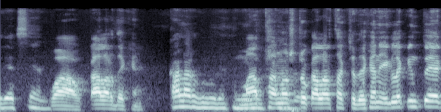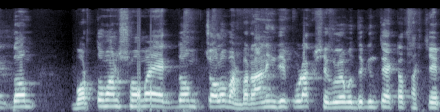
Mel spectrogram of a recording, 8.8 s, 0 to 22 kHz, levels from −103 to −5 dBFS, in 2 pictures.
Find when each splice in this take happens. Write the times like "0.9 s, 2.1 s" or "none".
none

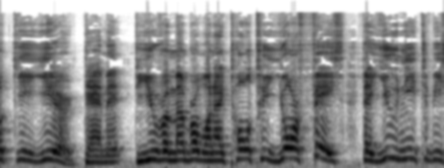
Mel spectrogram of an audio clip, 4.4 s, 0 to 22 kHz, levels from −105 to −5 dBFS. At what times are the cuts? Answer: 1.2 s

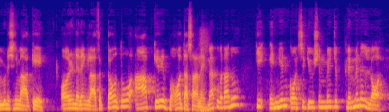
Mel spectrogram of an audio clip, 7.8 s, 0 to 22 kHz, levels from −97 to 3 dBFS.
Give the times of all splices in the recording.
4.1 s

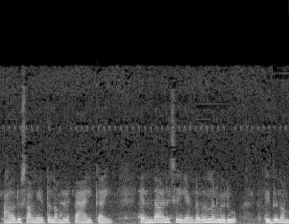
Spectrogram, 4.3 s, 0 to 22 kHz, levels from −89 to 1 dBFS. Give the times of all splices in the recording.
none

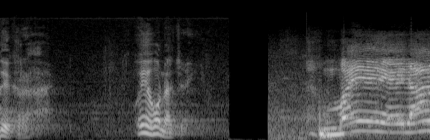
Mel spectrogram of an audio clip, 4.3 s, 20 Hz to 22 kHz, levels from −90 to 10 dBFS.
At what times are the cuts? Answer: 2.6 s

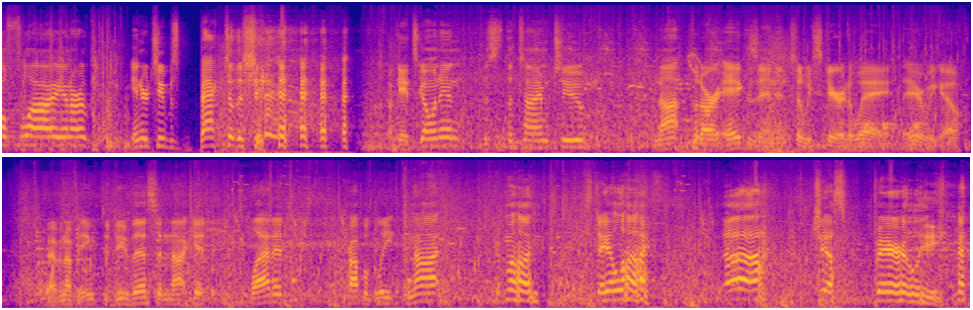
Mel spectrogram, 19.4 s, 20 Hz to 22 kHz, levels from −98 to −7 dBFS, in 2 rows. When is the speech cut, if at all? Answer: 3.7 s, 9.8 s

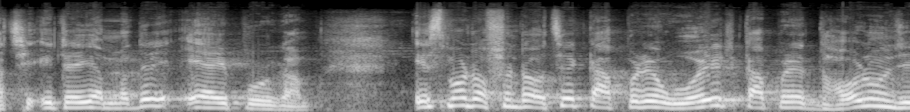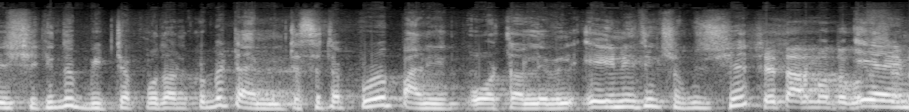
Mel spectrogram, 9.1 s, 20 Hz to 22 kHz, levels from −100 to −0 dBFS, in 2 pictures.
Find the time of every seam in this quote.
none

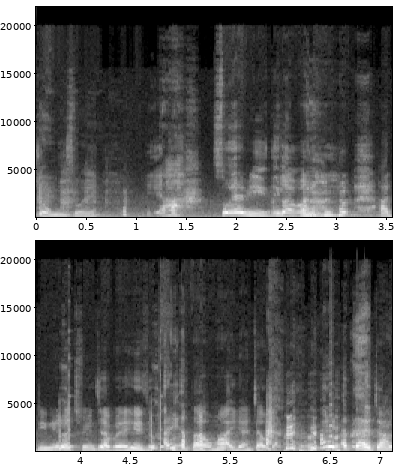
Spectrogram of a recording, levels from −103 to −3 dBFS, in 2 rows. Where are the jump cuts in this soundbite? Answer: none

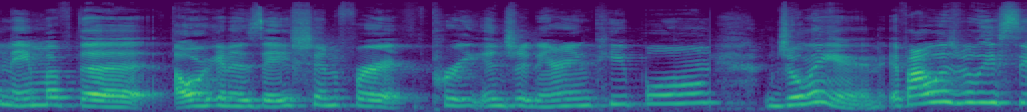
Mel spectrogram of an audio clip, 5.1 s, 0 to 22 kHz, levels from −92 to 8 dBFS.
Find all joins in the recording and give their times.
3.7 s

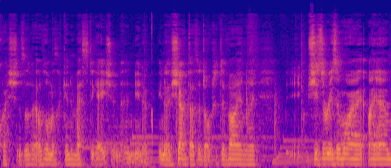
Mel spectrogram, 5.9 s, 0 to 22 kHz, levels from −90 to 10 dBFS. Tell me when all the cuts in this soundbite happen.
2.2 s

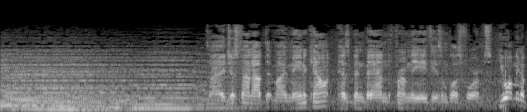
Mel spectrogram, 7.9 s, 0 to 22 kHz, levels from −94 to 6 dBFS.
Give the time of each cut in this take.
none

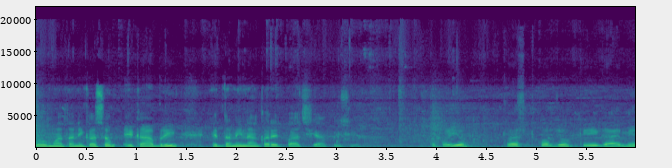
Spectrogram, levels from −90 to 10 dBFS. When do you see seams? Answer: none

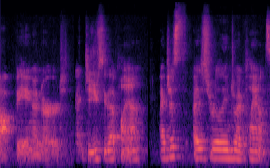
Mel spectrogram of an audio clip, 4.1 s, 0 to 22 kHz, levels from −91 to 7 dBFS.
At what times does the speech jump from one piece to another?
1.2 s, 2.2 s

